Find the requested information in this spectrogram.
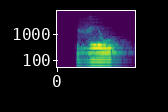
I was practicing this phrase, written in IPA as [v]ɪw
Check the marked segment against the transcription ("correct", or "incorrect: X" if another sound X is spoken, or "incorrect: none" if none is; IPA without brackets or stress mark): correct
